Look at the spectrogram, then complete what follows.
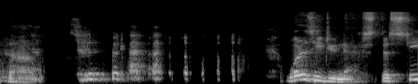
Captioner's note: and class laugh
